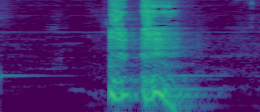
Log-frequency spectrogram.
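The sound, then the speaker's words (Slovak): A man, a preacher, clears his throat in two quick, rasping bursts that close together and then trail off, with quiet before and after. “A po chvíli trapného mlčania kazateľ si odkašle a povie,”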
